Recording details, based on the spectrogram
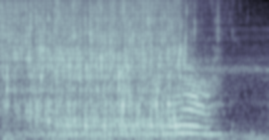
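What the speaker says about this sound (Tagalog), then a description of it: "lalagyan ko lang ng tubig kasi pakukuluan ko lang siya" Tap water runs steadily into a pot being filled for boiling, a loud continuous splashing rush whose pitch rises as the pot fills, then cuts off abruptly as the tap is shut.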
